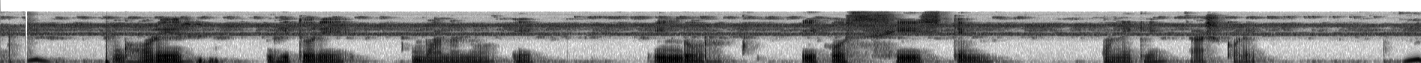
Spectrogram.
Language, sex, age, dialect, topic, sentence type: Bengali, male, 31-35, Northern/Varendri, agriculture, statement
